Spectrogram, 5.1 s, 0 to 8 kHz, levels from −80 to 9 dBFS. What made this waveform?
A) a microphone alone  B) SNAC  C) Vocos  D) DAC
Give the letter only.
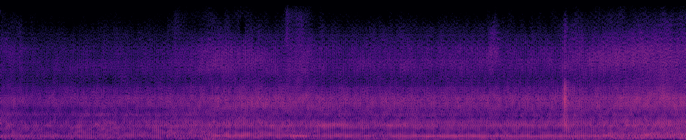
C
